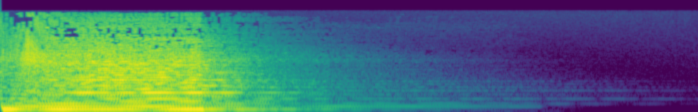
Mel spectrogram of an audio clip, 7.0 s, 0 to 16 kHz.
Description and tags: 2braaaam1 ir -12
A collection of "BRAAAMs" I made the other day. No samples at all were used, it's all NI Kontakt stock Brass / NI Massive / Sonivox Orchestral Companion Strings stacked and run through various plugins. Most of the BRAAAMs are simply C notes (plus octaves).
arrival, battle, braaam, brass, cinematic, dramatic, epic, fanfare, film, heroic, hit, hollywood, inception, movie, mysterious, orchestral, rap, scifi, soundtrack, strings, suspense, tension, trailer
